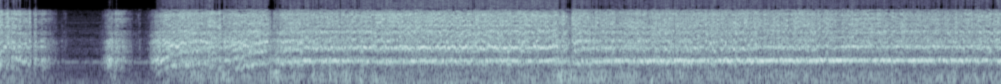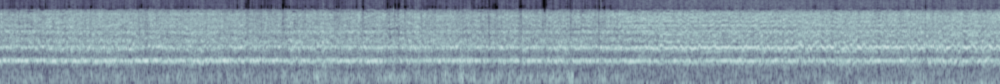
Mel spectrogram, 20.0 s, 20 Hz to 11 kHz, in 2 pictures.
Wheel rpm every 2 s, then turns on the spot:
50, 190, 210, 210, 230, 230, 230, 230, 220, 210.
none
